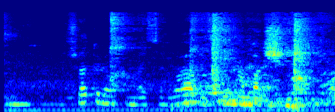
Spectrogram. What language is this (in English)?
Armenian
